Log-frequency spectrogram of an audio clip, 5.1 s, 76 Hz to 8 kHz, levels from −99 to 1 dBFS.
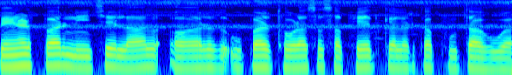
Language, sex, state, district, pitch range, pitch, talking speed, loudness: Hindi, male, Chhattisgarh, Raigarh, 120-130 Hz, 125 Hz, 175 wpm, -48 LUFS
